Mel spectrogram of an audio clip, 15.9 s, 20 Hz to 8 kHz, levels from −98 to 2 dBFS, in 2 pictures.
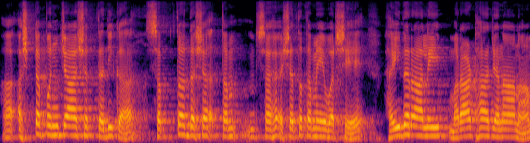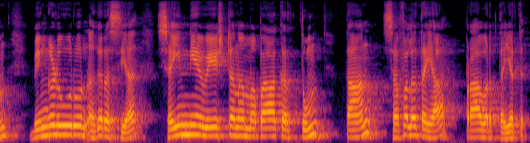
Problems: none marked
